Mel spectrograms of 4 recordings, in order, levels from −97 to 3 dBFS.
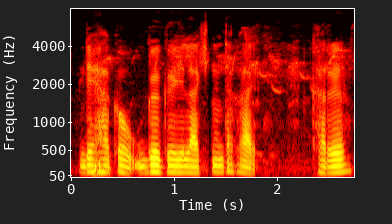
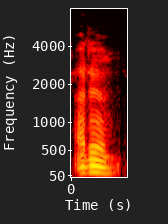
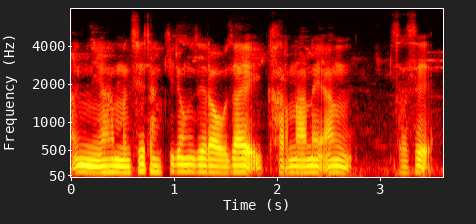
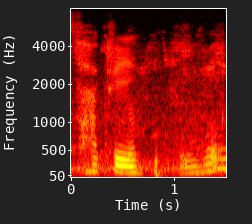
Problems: constant background noise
